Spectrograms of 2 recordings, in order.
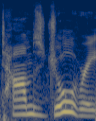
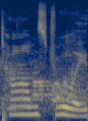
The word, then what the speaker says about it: Tom's Julie: through the the final I completely mispronounced the five's name I was saying Tom's jewelry it is Tom's Julie so my mistake mind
